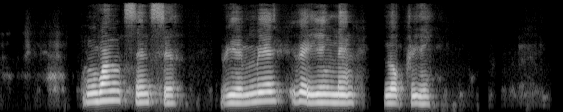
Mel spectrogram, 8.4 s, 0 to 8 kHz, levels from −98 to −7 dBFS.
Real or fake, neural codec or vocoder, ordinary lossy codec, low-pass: fake; codec, 16 kHz, 1 kbps, FunCodec, trained on Chinese and English, 50 frames a second; MP3, 48 kbps; 7.2 kHz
